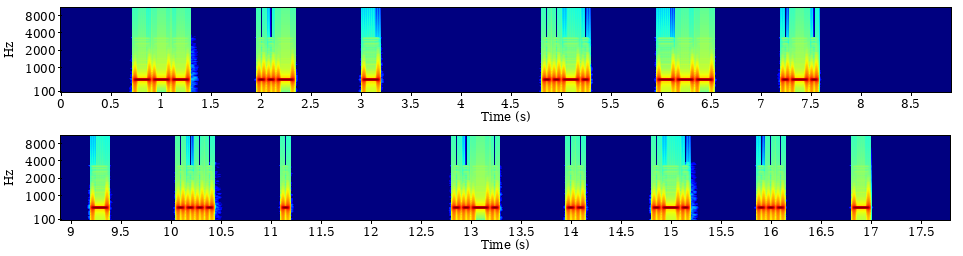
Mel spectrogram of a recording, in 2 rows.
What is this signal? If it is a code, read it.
Morse code, heard as a keyed tone, about 25 wpm, spaced as for 10 wpm, 550 Hz. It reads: OUT FOR THE FIRST
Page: News Headlines in Morse Code at 10 WPM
